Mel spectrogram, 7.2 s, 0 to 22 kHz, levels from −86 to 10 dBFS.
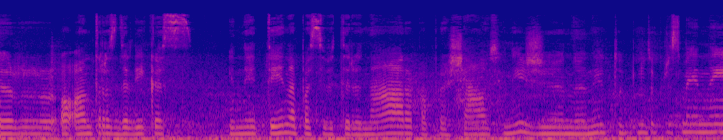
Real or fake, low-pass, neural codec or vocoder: fake; 14.4 kHz; vocoder, 48 kHz, 128 mel bands, Vocos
